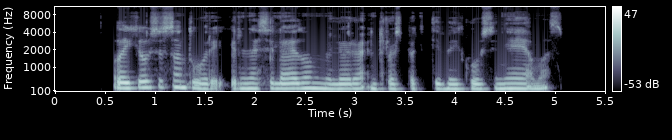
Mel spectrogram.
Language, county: Lithuanian, Utena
